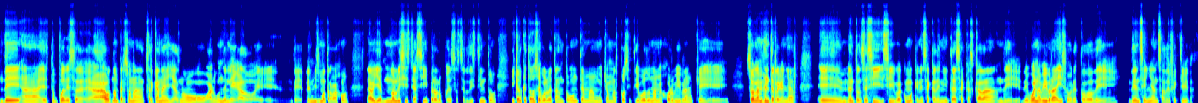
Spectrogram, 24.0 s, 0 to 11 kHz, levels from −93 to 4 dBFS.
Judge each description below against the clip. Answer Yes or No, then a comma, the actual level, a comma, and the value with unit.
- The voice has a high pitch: No, low, 120 Hz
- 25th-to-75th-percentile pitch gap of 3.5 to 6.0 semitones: No, narrow, 2.5 semitones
